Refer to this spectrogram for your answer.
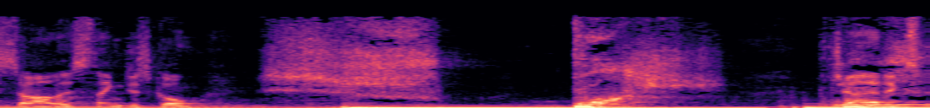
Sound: vocalizes

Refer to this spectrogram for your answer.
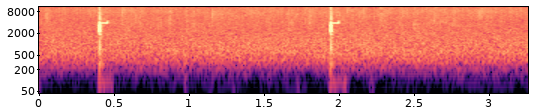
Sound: click......click

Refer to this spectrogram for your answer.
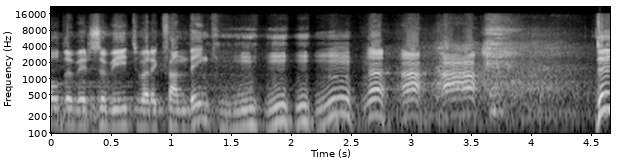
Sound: laughs

